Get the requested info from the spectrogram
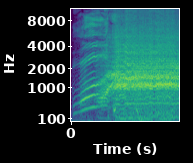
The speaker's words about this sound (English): I'm sorry, the cameraman has the headphones on, and I just did that scream.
